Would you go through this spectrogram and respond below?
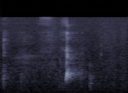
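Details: A single short, sharp catching sound against quiet room noise from a squirming girl in the kitchen; hiccup.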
